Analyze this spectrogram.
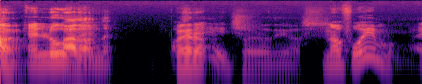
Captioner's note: speaking In Foreign Language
